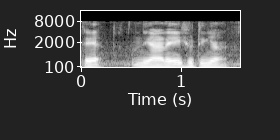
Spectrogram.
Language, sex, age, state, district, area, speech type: Dogri, male, 18-30, Jammu and Kashmir, Samba, rural, spontaneous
